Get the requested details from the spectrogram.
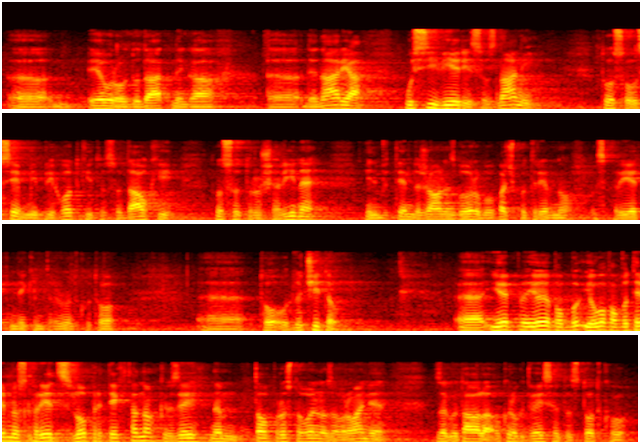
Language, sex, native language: Slovenian, male, Slovenian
